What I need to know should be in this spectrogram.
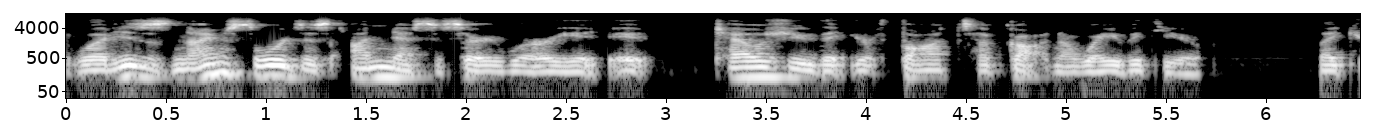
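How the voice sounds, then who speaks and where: A man giving an unscripted, mystical horoscope tarot reading, musing aloud with halting pauses and rhetorical questions. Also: on the low side, fairly bright tone, low-quality recording. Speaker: tarot card reader.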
